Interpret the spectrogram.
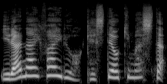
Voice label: trash, anime girls; Windows; Bing Japan; Nanae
